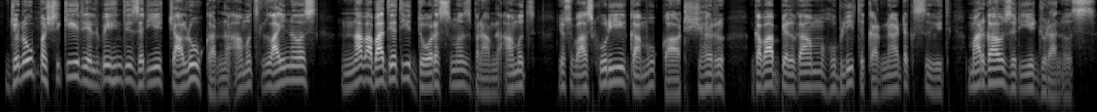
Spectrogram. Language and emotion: Kashmiri, neutral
